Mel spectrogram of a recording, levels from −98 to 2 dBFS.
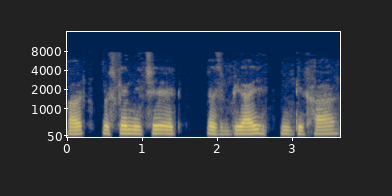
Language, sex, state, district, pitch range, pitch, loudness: Hindi, male, Chhattisgarh, Balrampur, 120-130 Hz, 125 Hz, -20 LUFS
